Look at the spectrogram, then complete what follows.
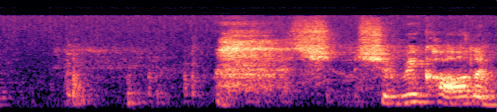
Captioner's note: sighs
